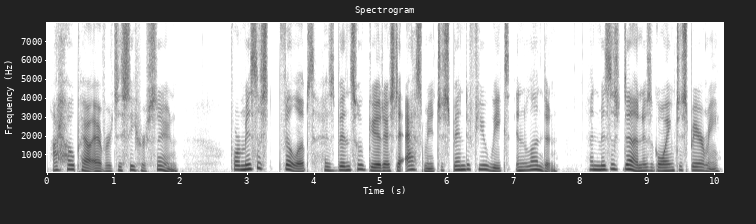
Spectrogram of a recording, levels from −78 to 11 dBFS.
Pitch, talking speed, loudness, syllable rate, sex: 185 Hz, 195 wpm, -19 LUFS, 4.4 syllables/s, female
